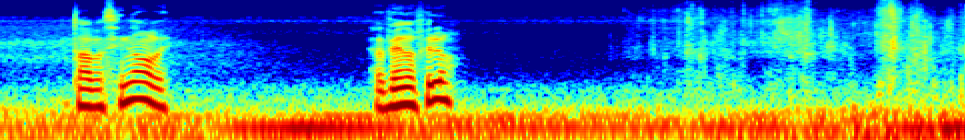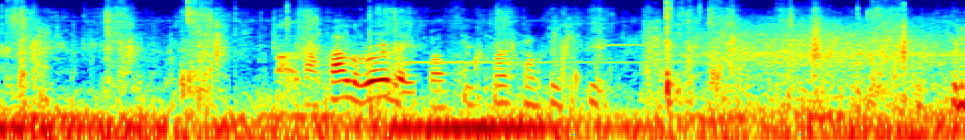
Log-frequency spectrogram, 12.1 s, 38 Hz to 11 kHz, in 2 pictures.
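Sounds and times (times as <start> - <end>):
low rumble: 0.0 - 12.0
man speaking: 7.8 - 10.0.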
